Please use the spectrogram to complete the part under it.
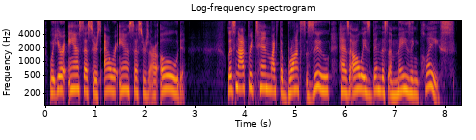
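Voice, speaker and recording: A woman's voice: medium pitch, dark tone, no room sound, clean studio sound. A woman hosting a solo podcast, speaking with urgent, preaching conviction and repeating phrases for emphasis, a little wheezy. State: slightly wheezy. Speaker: podcast host. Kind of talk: impassioned solo podcast monologue.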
